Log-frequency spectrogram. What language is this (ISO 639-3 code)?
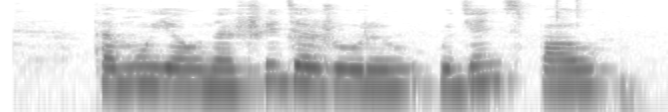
bel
